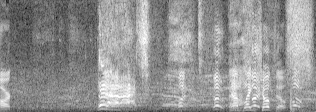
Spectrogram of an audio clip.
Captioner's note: crowd chatter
